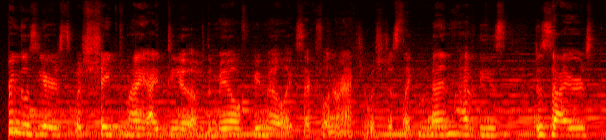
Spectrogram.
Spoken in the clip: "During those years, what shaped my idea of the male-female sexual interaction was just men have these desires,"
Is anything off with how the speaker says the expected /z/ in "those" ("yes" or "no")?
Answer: no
